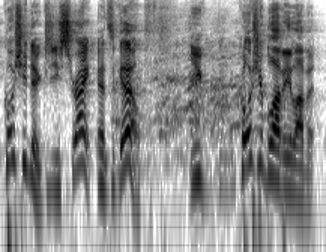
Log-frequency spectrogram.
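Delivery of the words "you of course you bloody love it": quick, laughing self-mockery; mock yourself, cracking up; laughing at himself. Real, not acted.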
